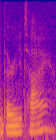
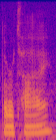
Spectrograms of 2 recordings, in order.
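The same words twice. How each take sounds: Both takes have the same delivery.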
